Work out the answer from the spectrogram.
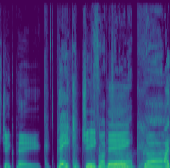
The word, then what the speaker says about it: Jake Paque: we can just have a moment of silence, and I can say, Jake Paque. Oh, how do you say that? You Paque? just did it right.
